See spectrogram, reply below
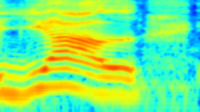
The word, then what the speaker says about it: gyal: Es más o menos la raíz del cual se desprende esta palabra, pero luego cambia la manera de escribirse a gyal, y luego se pronuncia como yal, y luego lo llevamos a la pluralidad de yales para referirnos a las mujeres.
